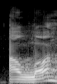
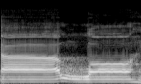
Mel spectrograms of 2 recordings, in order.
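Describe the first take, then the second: First: The first vowel is short. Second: The first vowel is drawn out long. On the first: The speaker calls it right. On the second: The speaker calls it wrong.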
